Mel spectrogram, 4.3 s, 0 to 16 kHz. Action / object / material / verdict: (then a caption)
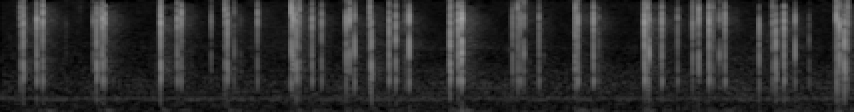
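tap / tablet with glass screen / glass / none. Long acrylic nails tap the glass screen of a small, solid white-framed tablet held in both hands. About 25 sharp, dry clicks come in an uneven rhythm, some spaced apart and some in quick clusters; each is bright and high-pitched and stops almost at once. A faint steady hum sits underneath.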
